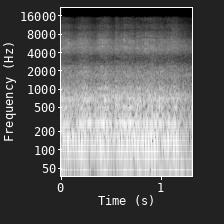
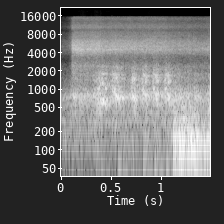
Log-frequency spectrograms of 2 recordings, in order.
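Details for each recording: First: 2000 Suzuki Hayabusa GSX1300R, start-button wire grounded to bypass fault, C13 IAP code present, fuel in tank: fires right up, runs briefly with even deep rumble then eases; starts cleanly. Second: 2000 Suzuki Hayabusa GSX1300R: rough start and lumpy idle, won't rev until fuel tank is pressurized with an air hose, then revs; insufficient fuel pressure, pump weak or clogged.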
